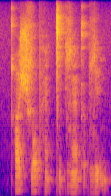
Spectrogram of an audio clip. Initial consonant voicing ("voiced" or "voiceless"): voiceless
